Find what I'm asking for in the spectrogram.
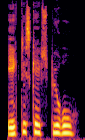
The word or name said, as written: ægteskabsbureau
